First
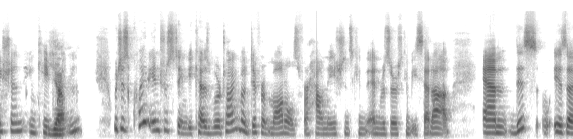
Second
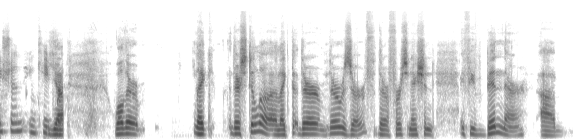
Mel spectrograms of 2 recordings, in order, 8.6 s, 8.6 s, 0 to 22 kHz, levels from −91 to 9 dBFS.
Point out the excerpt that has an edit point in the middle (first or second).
second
